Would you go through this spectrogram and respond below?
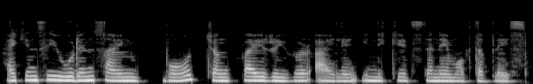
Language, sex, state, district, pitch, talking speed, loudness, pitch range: English, female, Arunachal Pradesh, Lower Dibang Valley, 170 Hz, 170 wpm, -14 LUFS, 160-180 Hz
